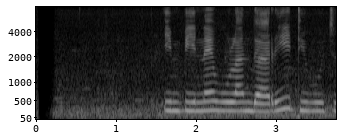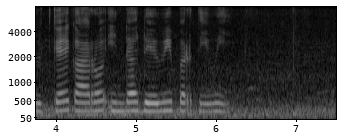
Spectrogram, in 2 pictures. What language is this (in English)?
Javanese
